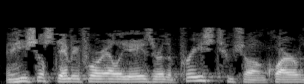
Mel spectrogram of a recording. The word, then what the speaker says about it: Eleazar: Set before him Eleazar, I can't pronounce that, Eleazar, thank you, the priest, and before all the congregation, and inaugurate him in their sight.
